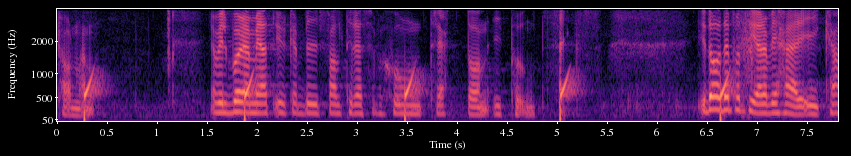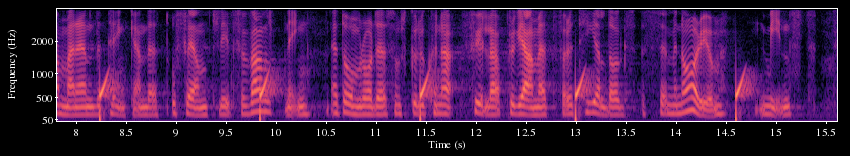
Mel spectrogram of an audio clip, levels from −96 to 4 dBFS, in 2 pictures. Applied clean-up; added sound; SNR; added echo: none; Drip; 4 dB; none.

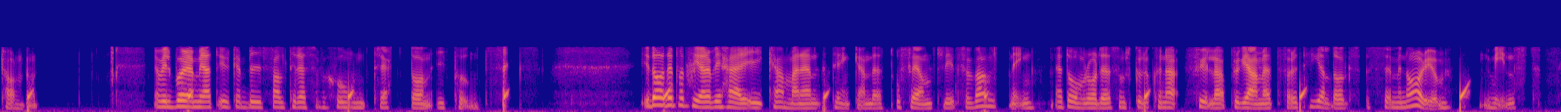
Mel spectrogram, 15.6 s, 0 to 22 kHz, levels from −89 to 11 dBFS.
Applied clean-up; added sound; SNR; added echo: neural diffusion model UNIVERSE++.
